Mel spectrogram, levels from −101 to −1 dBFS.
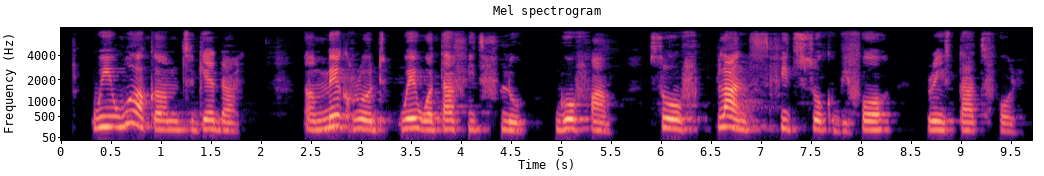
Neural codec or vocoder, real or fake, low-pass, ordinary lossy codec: none; real; 7.2 kHz; none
